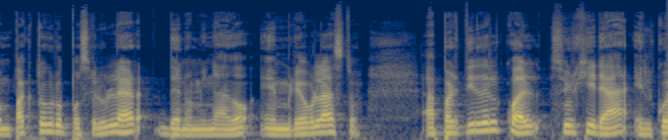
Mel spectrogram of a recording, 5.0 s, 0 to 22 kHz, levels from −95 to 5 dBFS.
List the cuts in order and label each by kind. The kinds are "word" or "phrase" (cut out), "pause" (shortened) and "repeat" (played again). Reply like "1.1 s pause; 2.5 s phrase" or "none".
none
